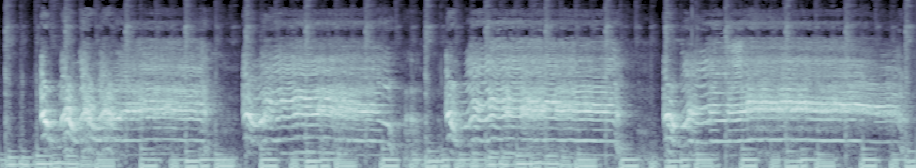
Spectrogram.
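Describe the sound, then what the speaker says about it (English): A puppy that has not learned to bark gives out four long, high squeaky yelps in a row, each a wavering whine-like cry, loud and close, with short gaps between. "This dog hasn't learned to bark yet. Take a look at how it squeaks."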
